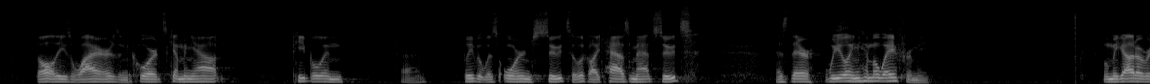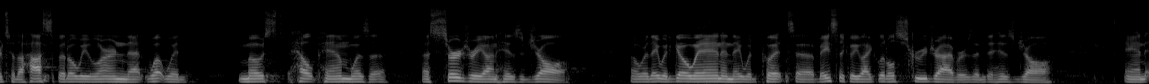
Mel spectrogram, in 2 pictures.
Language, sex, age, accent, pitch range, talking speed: English, male, 30-49, American, 115-130 Hz, 185 wpm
